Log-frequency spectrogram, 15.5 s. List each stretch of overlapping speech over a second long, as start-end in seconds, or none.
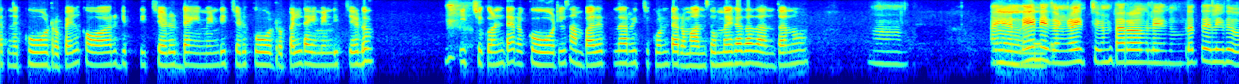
none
